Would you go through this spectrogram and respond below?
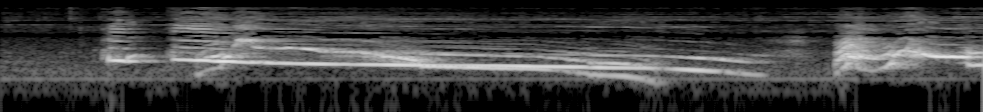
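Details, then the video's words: Female Cocker Spaniel at home in the afternoon, singing to mimic her owners' voices: one long, clear, sustained howl sliding gradually lower over about three seconds, followed by a wavering, rising-and-falling howl. "Jojo the Cocker Spaniel Sings in the Afternoon"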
